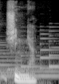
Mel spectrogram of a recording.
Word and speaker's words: scimmia: The letter S can also become a sh sound if followed by the front vowel E, like simiam, which becomes scimmia.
